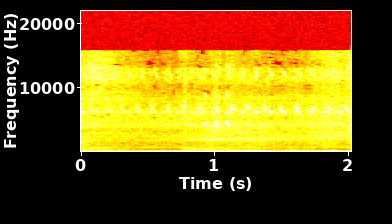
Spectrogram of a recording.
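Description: Quiet outdoor background: a faint low rumble, with a few faint high chirps, a brief one about a second in.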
